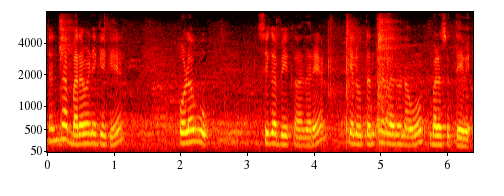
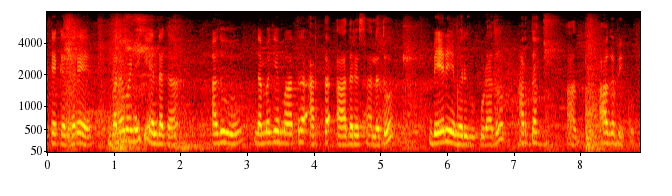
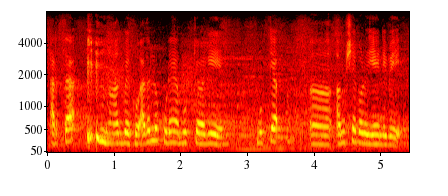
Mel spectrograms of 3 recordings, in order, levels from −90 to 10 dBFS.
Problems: background sounds at intervals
